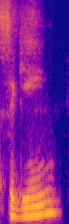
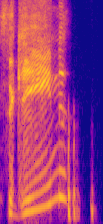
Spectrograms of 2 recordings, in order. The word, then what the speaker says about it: Seguin: And by the way, for those of us from Texas, we pronounce that Seguin. what? Seguin, Do you guys, there's a town in Texas called Seguin.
